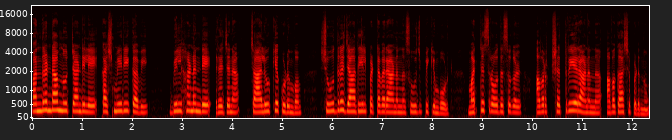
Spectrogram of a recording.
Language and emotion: Malayalam, neutral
